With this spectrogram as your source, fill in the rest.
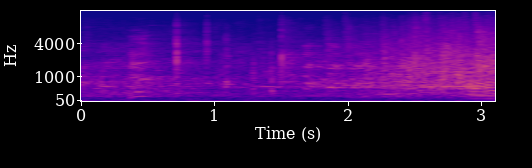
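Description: A church congregation claps during a Sunday worship service, a scattered patter that grows into fuller, steady applause while a speaker talks over it.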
